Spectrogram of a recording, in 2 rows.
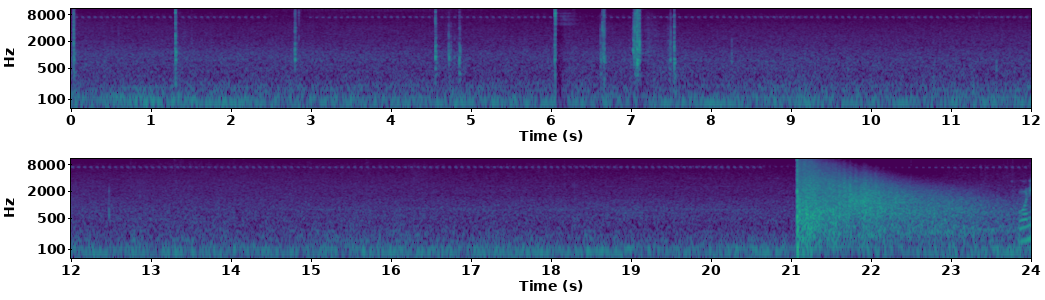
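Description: A T/C Compass bolt-action rifle in .300 Winchester Magnum fires one loud shot near the end, its report echoing and fading away over about three seconds. Before the shot there are a few light clicks and knocks as the rifle is handled.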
